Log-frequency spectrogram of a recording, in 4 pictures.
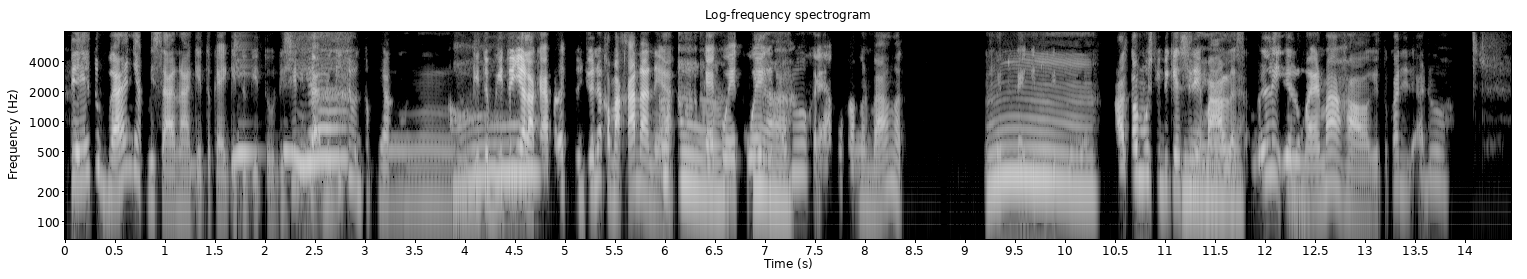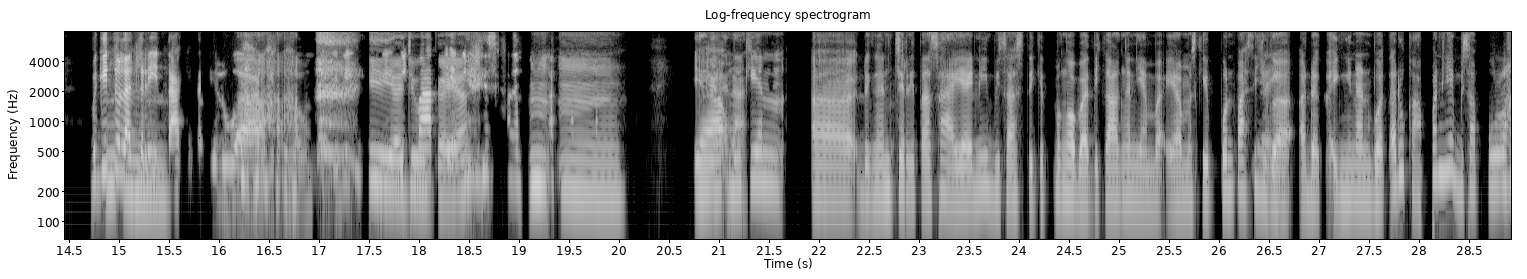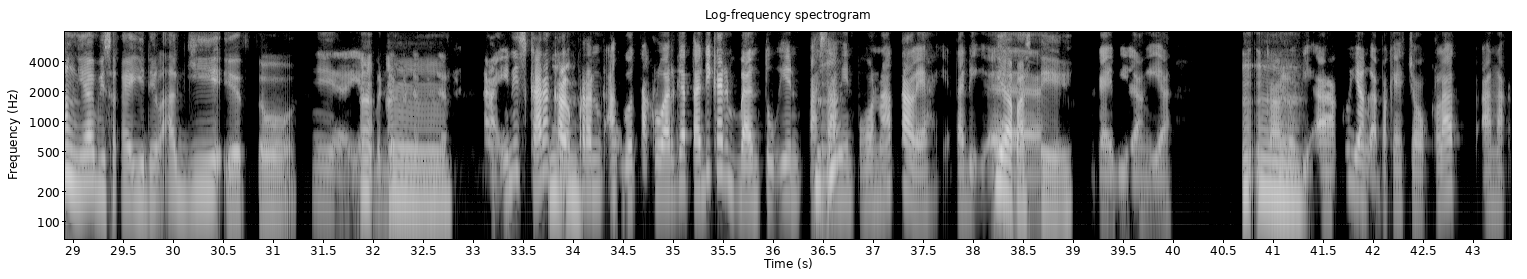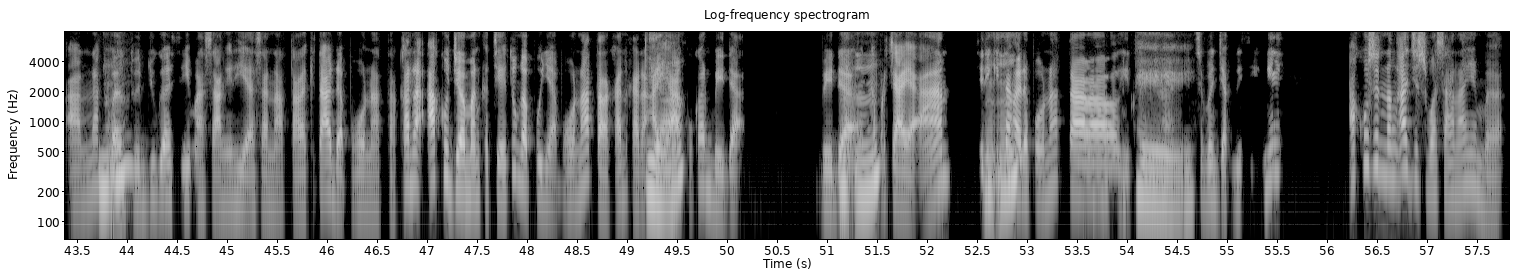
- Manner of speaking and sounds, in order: distorted speech; tapping; laugh; tongue click; laughing while speaking: "ya disana"; laugh
- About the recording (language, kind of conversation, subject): Indonesian, unstructured, Bagaimana tradisi keluarga Anda dalam merayakan hari besar keagamaan?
